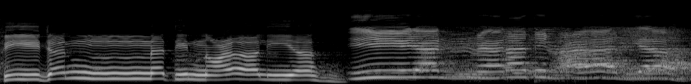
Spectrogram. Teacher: وقف میں گول تا کو ہا سے بدل دیں گے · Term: وقف بالابدال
